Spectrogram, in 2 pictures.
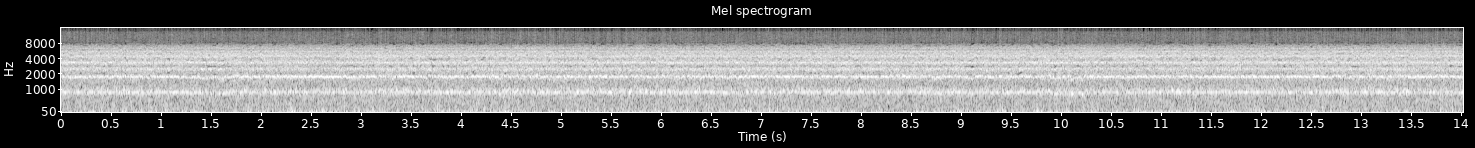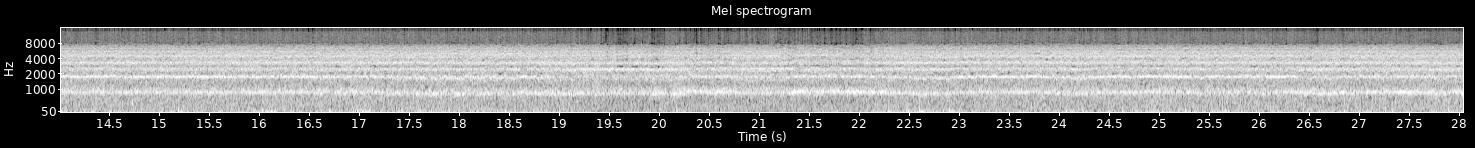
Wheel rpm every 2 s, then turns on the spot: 230, 230, 240, 230, 230, 230, 230, 230, 230, 210, 220, 220, 230, 230.
none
